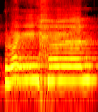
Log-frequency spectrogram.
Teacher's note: رو کے اوپر زبر ہے، رو موٹی پڑھی جائے گی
